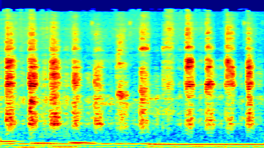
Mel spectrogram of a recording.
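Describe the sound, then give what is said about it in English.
A female dog pants rapidly and steadily, quick rhythmic breaths repeating about three times a second over a low steady hum. “This dog is on a full tear.”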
